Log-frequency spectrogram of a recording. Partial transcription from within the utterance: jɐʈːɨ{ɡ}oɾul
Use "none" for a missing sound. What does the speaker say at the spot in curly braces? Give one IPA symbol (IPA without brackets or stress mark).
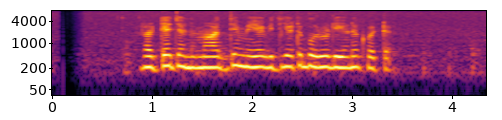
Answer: b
